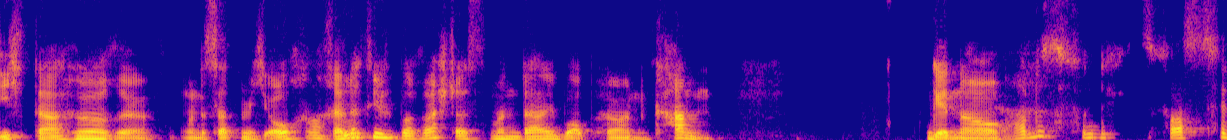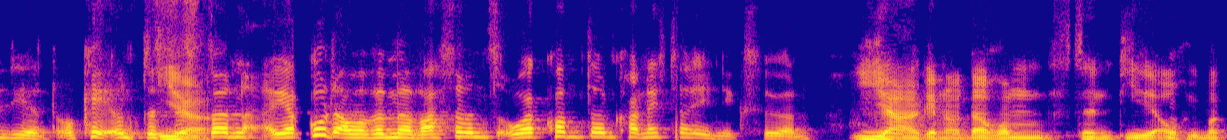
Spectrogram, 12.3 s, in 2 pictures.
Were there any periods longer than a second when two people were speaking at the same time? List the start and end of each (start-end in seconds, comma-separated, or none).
none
